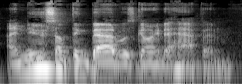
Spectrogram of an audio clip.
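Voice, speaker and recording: A low-pitched man chatting on a comedy podcast, with a deep, steady voice. He reads out news items in a deadpan way and breaks off for dry jokes. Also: moderate pace. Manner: deadpan, reads news clippings aloud with wry asides. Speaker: podcast co-host. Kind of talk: casual comedic podcast chat.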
